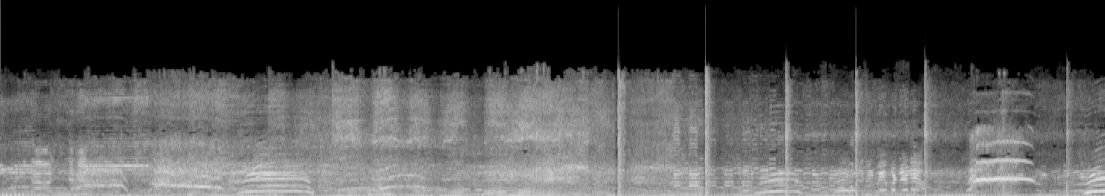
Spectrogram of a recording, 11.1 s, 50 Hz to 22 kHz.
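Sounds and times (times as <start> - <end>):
motorcycle engines running: 0.0 - 11.0.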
